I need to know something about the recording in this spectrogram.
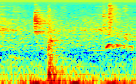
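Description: Room sounds in a church hall: two soft knocks about half a second apart early on, over a low hum, and a brief faint voice near the end.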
